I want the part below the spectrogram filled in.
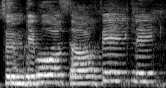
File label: birthday, alsatian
